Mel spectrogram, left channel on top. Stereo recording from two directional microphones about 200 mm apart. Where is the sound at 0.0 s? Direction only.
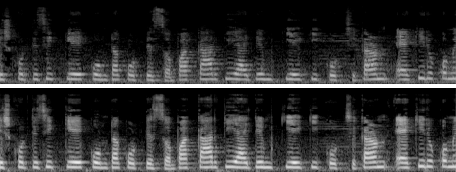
40° right (ahead or behind).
